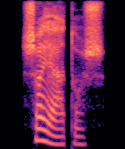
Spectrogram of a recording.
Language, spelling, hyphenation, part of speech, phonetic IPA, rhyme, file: Hungarian, sajátos, sa‧já‧tos, adjective, [ˈʃɒjaːtoʃ], -oʃ, Hu-sajátos.ogg
- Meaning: specific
